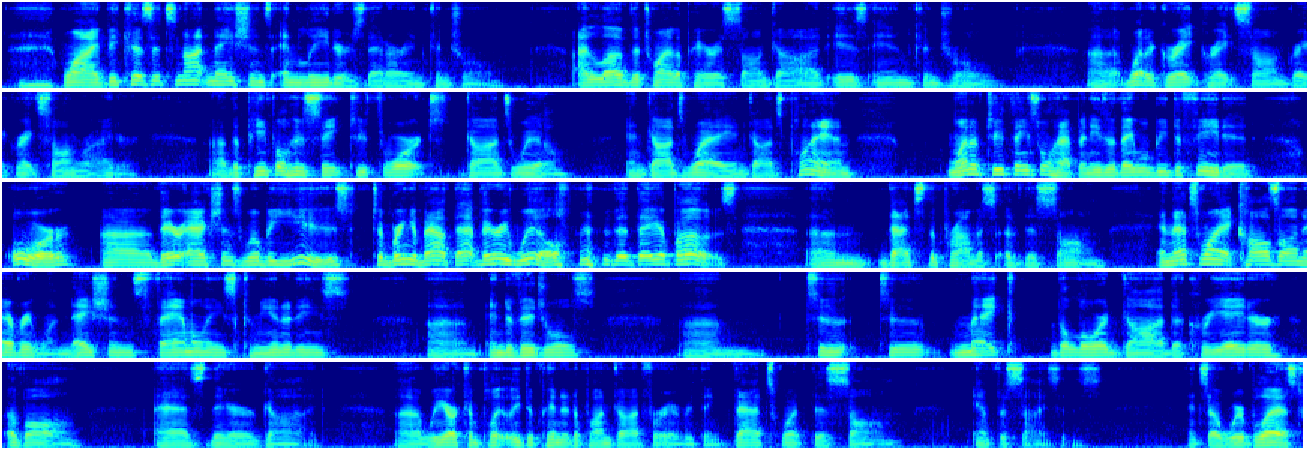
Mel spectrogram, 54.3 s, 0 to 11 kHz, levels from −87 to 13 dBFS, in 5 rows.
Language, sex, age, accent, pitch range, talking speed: English, male, 50-69, American, 95-120 Hz, 135 wpm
